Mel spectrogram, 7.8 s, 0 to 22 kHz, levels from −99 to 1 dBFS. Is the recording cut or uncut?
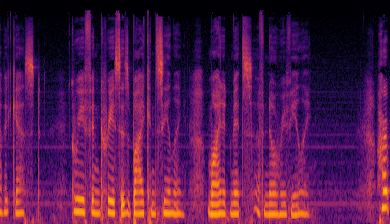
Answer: uncut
